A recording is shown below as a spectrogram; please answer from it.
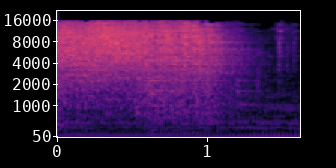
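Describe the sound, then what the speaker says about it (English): Glass smashing and shattering into a burst of broad, bright crashing fragments that sustain loudly for about a second before settling into a fading tinkle. "the sound of shattered glass unintentionally attracted zombies"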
